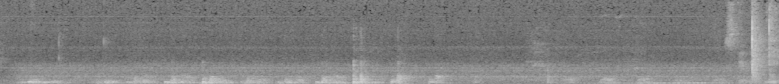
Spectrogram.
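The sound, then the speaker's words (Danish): A fetal heartbeat on an ultrasound monitor during a pregnancy scan: a steady, fast whooshing pulse, two or three beats a second, loud, with a brief faint voice near the end. “med en fin lille størrelse med et lille bankende hjerte”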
